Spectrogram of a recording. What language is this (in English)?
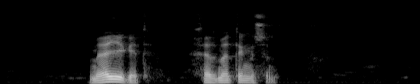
Bashkir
